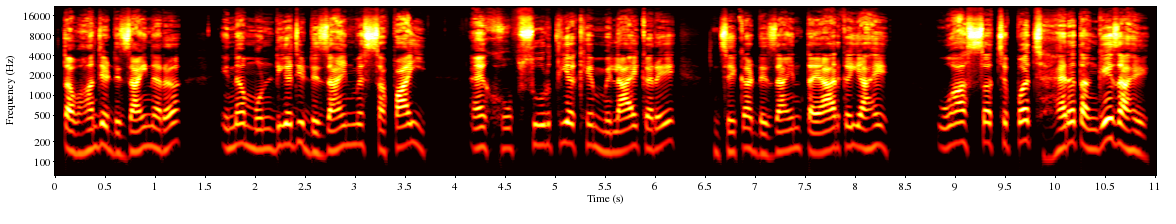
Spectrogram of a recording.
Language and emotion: Sindhi, surprised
